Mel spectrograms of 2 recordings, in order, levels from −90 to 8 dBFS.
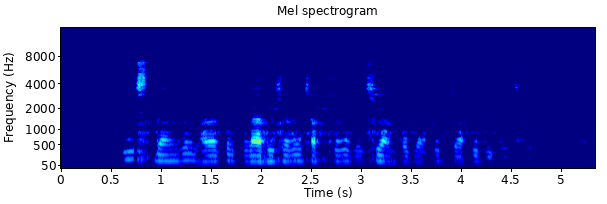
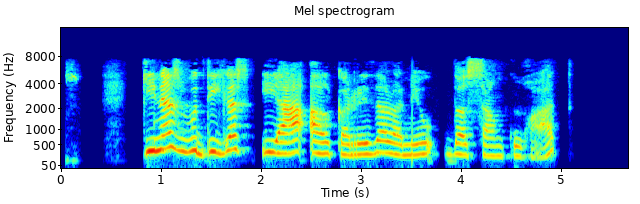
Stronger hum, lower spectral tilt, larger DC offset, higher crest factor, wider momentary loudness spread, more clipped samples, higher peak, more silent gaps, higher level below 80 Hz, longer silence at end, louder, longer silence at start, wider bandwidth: neither; about the same, -2.5 dB/octave vs -2.5 dB/octave; neither; first, 26 dB vs 18 dB; about the same, 16 LU vs 14 LU; neither; second, -32 dBFS vs -2 dBFS; second, none vs 0.24-0.40 s, 0.68-0.81 s, 1.96-2.00 s; second, under -90 dBFS vs -68 dBFS; about the same, 0.8 s vs 0.75 s; second, -55 LUFS vs -17 LUFS; first, 0.6 s vs 0.05 s; second, 7 kHz vs 8 kHz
